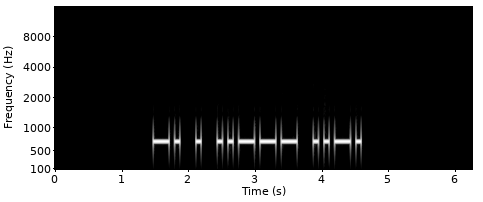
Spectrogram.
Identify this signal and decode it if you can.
Morse code, heard as a keyed tone, about 16 wpm, 700 Hz. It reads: NE2F
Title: USA Call Signs - 4 Characters - Repeated 3x - 15wpm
